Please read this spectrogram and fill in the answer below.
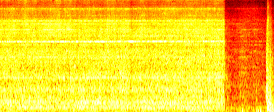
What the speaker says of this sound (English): we got a plane that's getting ready to take off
